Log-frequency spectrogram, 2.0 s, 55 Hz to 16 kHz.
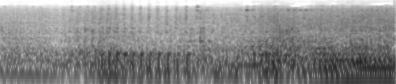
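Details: Honda Scoopy new ESP fuel-injected scooter, battery 12.5 V engine off, kick-started: engine stumbles and sputters unevenly as throttle opens, nearly stalling (misfire); complaints of delayed throttle response, stumbling and no electric start; injection system to be checked.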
